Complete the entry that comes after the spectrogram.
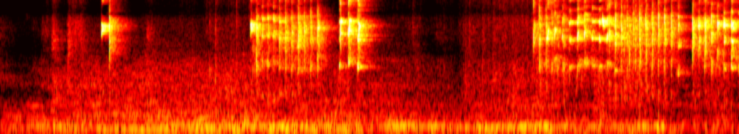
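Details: Lovebird chirping in short high bursts near one second and three seconds, then a longer rapid chattering trill from about five seconds onward, with a faint low hum beneath.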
